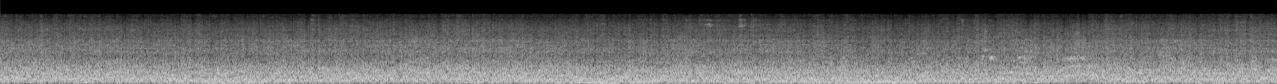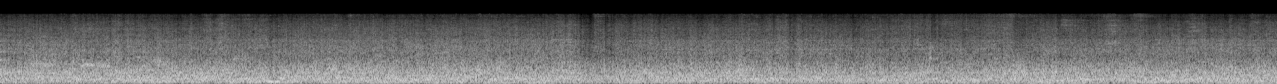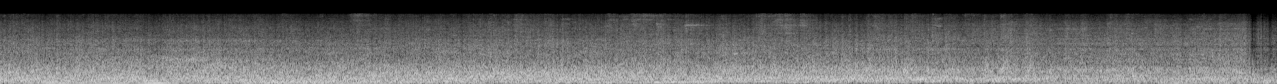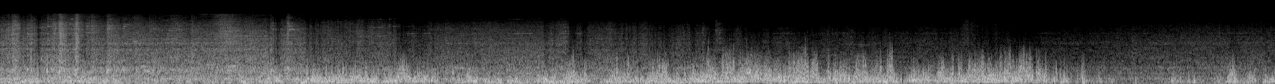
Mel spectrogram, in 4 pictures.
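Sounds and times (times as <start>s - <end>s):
steel wheels rumbling on rails: 0.0s - 51.0s.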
